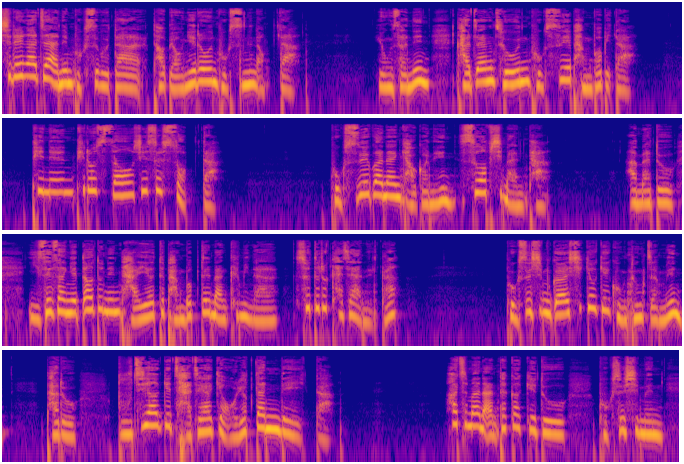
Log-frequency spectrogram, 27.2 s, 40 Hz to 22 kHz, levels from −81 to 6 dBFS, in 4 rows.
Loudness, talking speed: -15 LUFS, 280 characters per minute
